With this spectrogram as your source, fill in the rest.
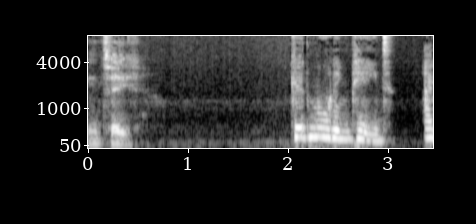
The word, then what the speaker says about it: Jusant: Anyway, Jusant, as I've been told it's pronounced, absolutely brilliant.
